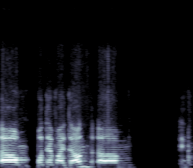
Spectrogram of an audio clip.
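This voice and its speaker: In a Dutch accent, a woman with a fairly high pitch speaks at a very slow pace. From Netherlands. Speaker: social worker. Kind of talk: self-introduction in online meeting. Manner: halting, many fillers.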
